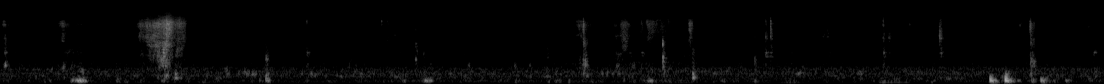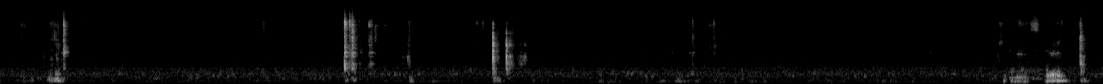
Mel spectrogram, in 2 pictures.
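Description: Metal test probes click and tap against parts of a chassis.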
